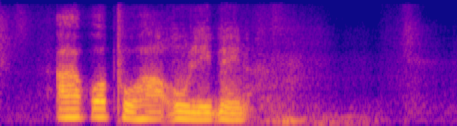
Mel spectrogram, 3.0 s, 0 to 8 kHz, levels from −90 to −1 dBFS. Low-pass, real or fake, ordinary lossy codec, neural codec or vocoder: 7.2 kHz; fake; AAC, 48 kbps; codec, 16 kHz in and 24 kHz out, 0.4 kbps, LongCat-Audio-Codec, fine tuned four codebook decoder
